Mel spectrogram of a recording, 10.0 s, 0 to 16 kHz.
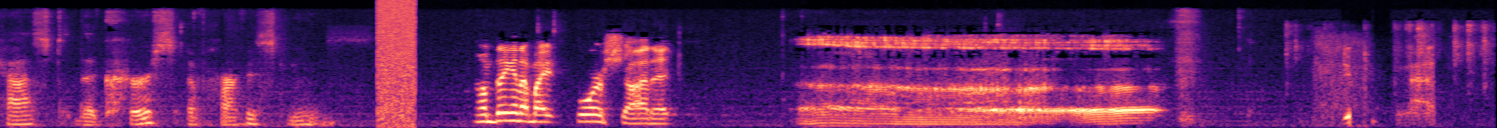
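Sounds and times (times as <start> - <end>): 
speech: 0.0 - 2.4, 3.2 - 4.6, 5.3 - 6.3
loud belch: 5.3 - 7.8.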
